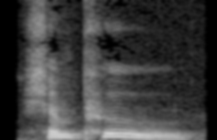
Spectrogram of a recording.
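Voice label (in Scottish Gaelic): "seampu", Scottish Gaelic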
